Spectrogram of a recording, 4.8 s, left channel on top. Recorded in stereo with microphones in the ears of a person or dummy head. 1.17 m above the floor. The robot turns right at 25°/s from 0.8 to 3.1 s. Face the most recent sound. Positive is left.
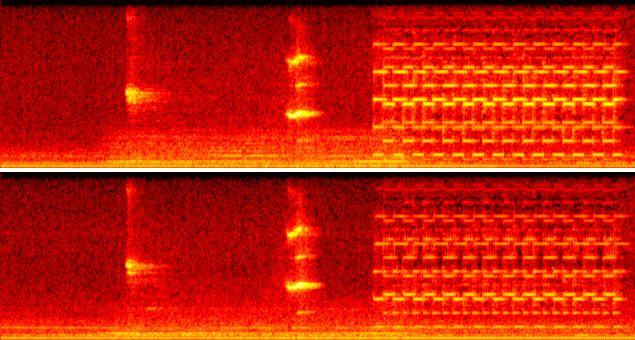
turn(degrees=35)  # may be behind; listen again after turning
